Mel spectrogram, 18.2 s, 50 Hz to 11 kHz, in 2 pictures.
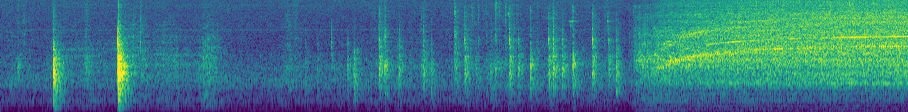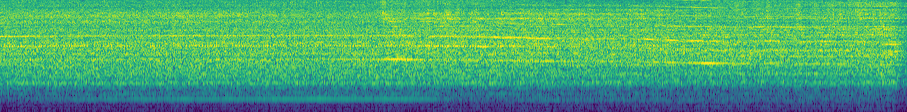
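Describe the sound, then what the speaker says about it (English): A power saw rips a wooden board into 3/4 inch strips for a handmade Christmas ornament: a few sharp taps and knocks first, then a steady, fairly quiet whirring cut that continues evenly to the end. "now that our board has been cut to length, we're going to cut our 3/4 inch strips."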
